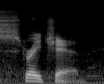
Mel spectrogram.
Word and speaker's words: Strachan: Well, this is Strachan. Someone told me that's how you pronounce his name. I've got it on good authority. That's how it is, Owen Strachan.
